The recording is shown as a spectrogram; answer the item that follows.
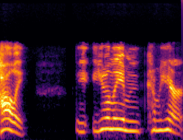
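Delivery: put-on urgent voice. Retelling her husband calling to her from the beach, retelling an urgent call. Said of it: "like in a really urgent voice".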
